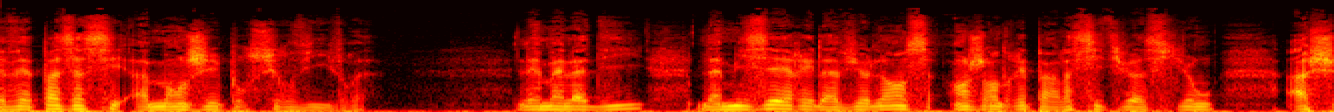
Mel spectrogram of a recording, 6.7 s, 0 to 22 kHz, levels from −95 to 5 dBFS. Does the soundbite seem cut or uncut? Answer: uncut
